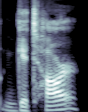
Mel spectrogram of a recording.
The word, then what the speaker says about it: guitar: Silent U often comes after G and before E. For example, guess, maybe also before I. For example, guitar or guilty. Guess, guitar, guest, guilty.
